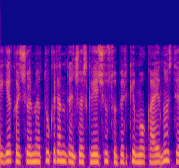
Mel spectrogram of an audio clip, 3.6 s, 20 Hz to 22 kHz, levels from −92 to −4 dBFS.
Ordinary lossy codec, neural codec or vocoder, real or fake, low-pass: MP3, 48 kbps; none; real; 7.2 kHz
